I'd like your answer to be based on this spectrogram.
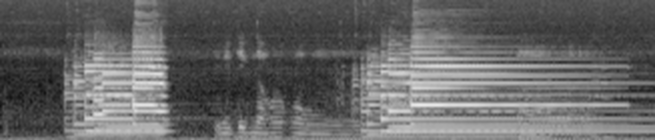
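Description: An electric guitar plays through an amp preset built around a super reverb IR, with sustained chords that ring out and slowly decay, while someone talks briefly between the notes.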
